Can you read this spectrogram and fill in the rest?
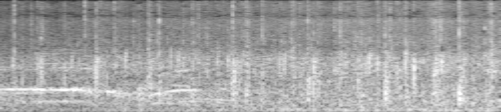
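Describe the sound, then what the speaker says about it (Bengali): An audience at a political program applauds with continuous, moderately loud clapping that fills the whole stretch, with a faint murmur of crowd voices underneath. "ওনার জন্য একটা হাততালি আমি আশা করি"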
